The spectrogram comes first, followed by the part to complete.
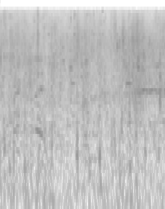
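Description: Irregular clopping of horse hooves on stone paving, with a faint wavering whinny near the end.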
